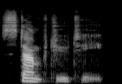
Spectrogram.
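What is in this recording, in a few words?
"stamp duty", British English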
